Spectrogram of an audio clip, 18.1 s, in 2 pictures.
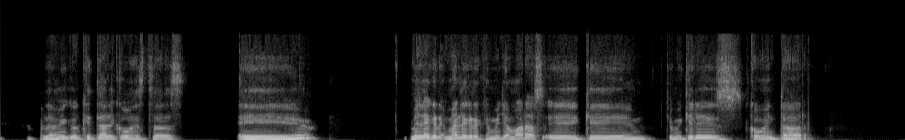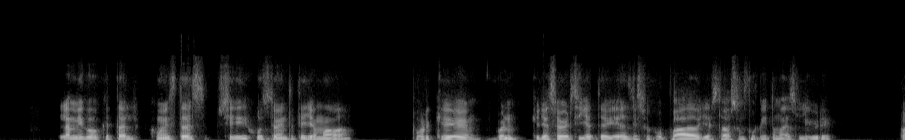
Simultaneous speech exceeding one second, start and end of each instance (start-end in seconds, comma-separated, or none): none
